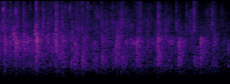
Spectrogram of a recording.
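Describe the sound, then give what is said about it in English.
Steady, sustained applause from an audience clapping to encourage a group of people, a dense wash of many hands clapping at a fairly even level throughout, with no voices standing out. “Keep clapping. They need all the encouragement in the world.”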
